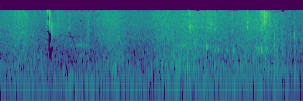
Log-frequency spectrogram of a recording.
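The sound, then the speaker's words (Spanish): Crunching as someone bites into and chews potato chips in a car: a few faint, crisp snaps over soft, continuous chewing. “coge una patata frita y se la come.”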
